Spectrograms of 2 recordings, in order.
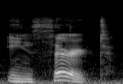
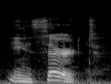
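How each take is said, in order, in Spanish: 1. El acento está en la última sílaba. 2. El acento está en la última sílaba.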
